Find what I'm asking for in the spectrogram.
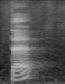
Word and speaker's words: Tet: Oh, speaking of Lunar New Year, it's pronounced Tet.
